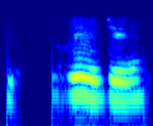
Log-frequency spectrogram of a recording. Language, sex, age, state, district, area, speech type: Sindhi, female, 45-60, Uttar Pradesh, Lucknow, urban, conversation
